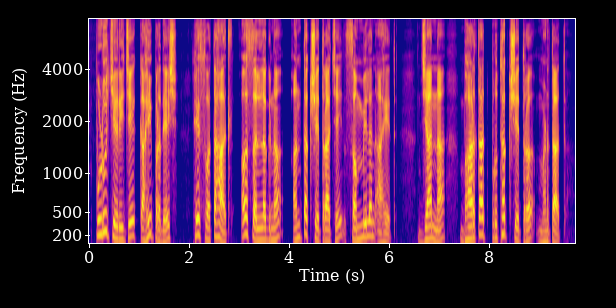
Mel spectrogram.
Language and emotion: Marathi, neutral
